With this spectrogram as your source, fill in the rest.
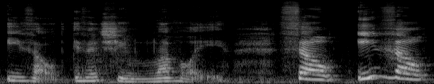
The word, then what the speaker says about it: Isolde: Her name is pronounced Isolde.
